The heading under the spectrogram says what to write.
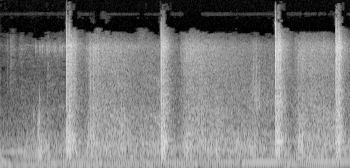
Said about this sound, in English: That's how it sounded across Israel this morning as Hamas launched a surprise assault on the country, firing thousands of rockets and entering Israel by land and sea, and by air using paragliders.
